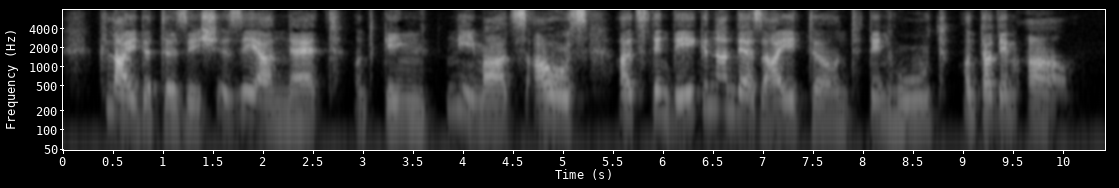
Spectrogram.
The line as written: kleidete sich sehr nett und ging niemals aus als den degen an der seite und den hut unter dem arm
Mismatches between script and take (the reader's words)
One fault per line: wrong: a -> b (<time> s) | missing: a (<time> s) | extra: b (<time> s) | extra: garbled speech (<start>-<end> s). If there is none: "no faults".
no faults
